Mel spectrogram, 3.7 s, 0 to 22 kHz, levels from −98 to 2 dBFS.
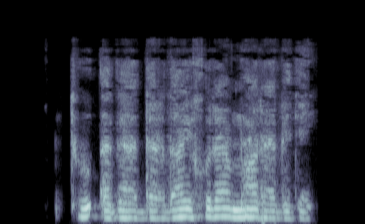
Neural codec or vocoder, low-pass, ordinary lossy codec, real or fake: vocoder, 44.1 kHz, 128 mel bands, Pupu-Vocoder; 10.8 kHz; AAC, 32 kbps; fake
